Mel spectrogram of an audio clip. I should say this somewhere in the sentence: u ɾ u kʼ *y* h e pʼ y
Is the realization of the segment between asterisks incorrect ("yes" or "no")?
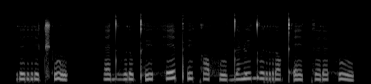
no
